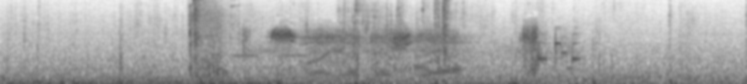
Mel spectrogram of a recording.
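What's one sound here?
A rifle fires in short bursts.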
